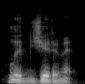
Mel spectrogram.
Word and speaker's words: legitimate: Our next word is legitimate. We notice that the T is pronounced with a fast D sound. Not legitimate, but legit. Legitimate. And a stop T at the end.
